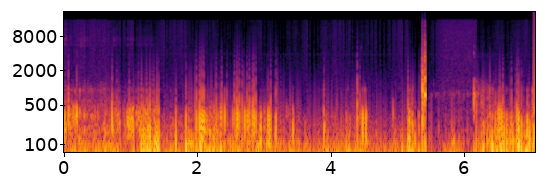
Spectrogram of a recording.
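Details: Loud, low continuous gurgles and rumbles with brief squeaks and clicks through a stethoscope on the belly of a person fasting over 15 hours: active hunger bowel sounds.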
